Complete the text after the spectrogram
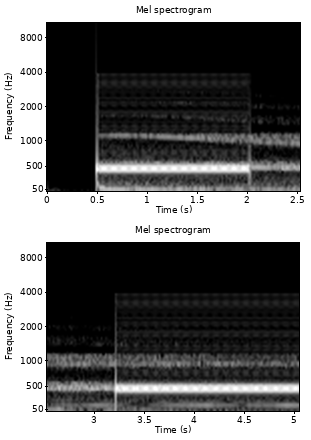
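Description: A loud, steady electronic telephone tone hums alone after a brief silence, dips quieter for about a second partway through, then returns at full strength, as an outgoing prank phone call rings a radio host's number.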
